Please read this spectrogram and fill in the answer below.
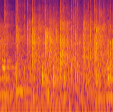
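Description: A small group applauding, with separate hand claps distinct in a dense irregular patter.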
